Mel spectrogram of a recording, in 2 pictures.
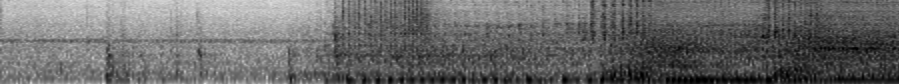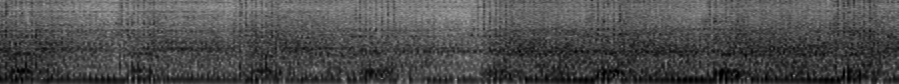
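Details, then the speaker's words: Motorcycle after replacing the rusted imitation spark plug cap with a direct lead connection, carburetor already checked: it starts and holds an even beat, quick throttle blips pick up cleanly with no stumble or misfire. "sekarang kita coba hidupkan dan kita gas spontan apakah masih brebet atau tidak"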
